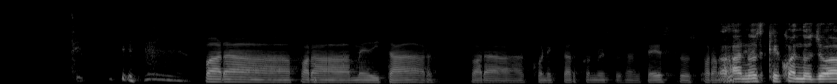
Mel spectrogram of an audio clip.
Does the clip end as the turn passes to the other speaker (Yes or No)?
Yes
